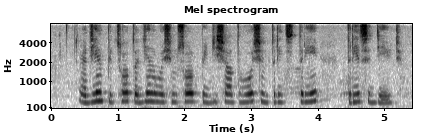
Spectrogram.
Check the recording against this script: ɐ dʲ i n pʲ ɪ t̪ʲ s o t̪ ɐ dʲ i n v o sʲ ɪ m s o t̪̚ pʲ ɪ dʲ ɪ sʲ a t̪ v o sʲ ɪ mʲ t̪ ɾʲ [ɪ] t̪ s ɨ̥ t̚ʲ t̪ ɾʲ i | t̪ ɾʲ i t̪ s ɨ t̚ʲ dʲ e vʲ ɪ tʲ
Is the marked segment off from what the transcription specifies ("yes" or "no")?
yes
